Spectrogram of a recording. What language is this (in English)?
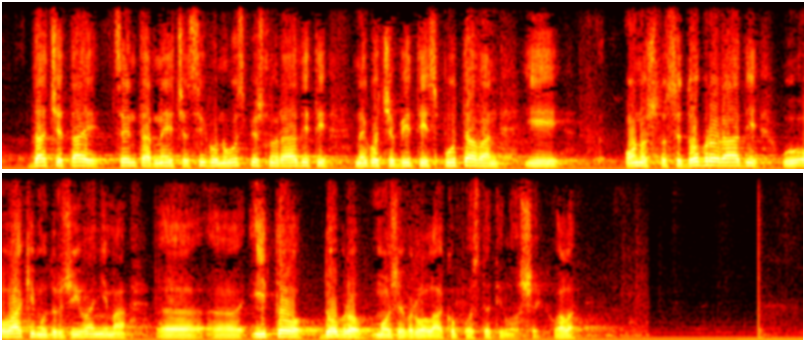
Croatian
